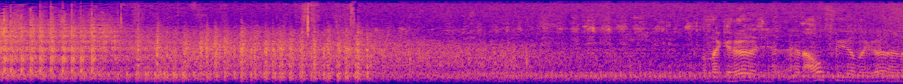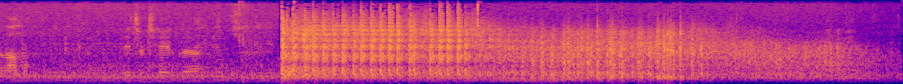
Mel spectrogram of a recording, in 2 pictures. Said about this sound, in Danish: Jeg har endnu en optagelse fra den her nat, da de her fly og helikopter kommer ind over og hjælper jer og bomber Taliban. Det lød sådan her.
